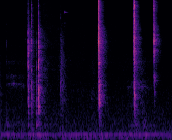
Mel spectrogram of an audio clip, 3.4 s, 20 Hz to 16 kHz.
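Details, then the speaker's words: Malvalve Headamp 3 MKIVa tube headphone amp switched on for power-tube biasing: six crisp clicks at uneven intervals over a faint steady hum as relays of the tube-saving circuit step power up; normal relay clicking at power-on. "you uh hear the clicking that are the relays yeah and the M actually has uh some kind of tube saving circuit so it slowly increases the power in order to properly warm up the tubes"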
